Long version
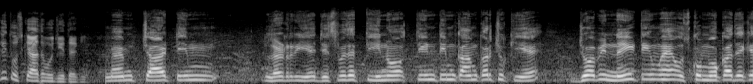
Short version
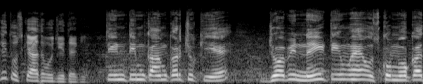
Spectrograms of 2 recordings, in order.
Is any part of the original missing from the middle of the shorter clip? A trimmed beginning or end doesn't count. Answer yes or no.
yes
